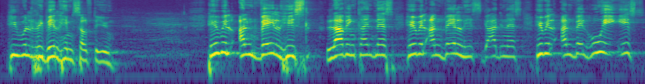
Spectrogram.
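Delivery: loud, rising preacher's declaration; preaching at full force. Acted. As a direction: proclaim it to the church, building. Preaching builds up.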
